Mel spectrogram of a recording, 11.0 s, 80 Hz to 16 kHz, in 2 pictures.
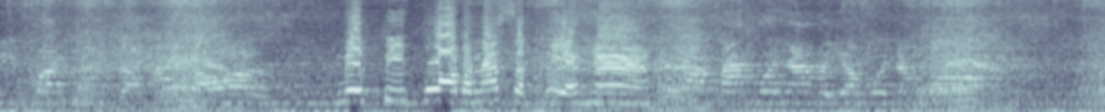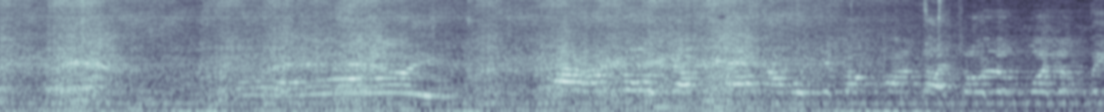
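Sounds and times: motorcycle engine idling: 0.0s - 11.0s
woman talking: 1.7s - 3.5s.

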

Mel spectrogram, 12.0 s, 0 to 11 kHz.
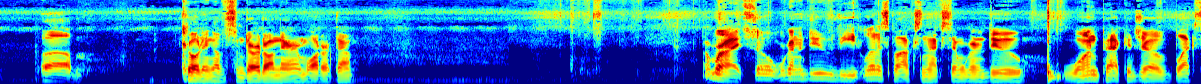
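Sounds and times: insects chirring: 0.0s - 12.0s.

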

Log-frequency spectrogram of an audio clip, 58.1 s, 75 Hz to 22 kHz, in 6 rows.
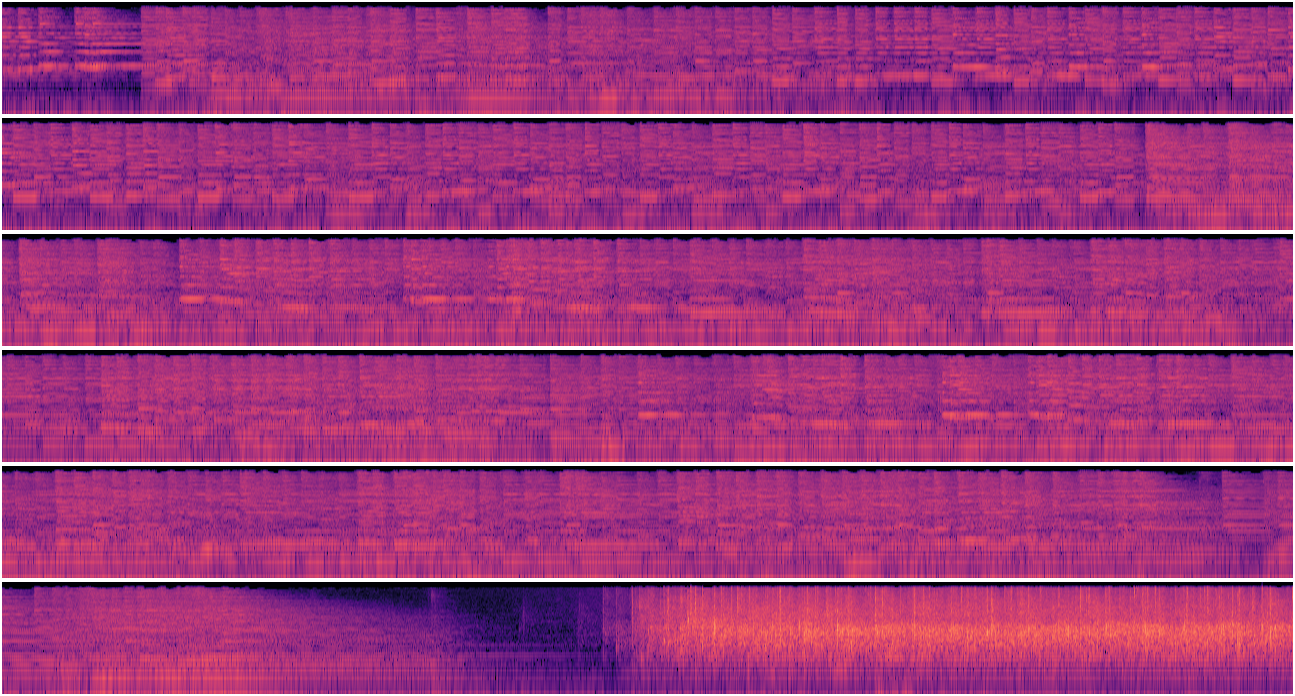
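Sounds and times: harpsichord playing rapid notes: 0.0s - 51.6s, 54.0s - 58.0s.

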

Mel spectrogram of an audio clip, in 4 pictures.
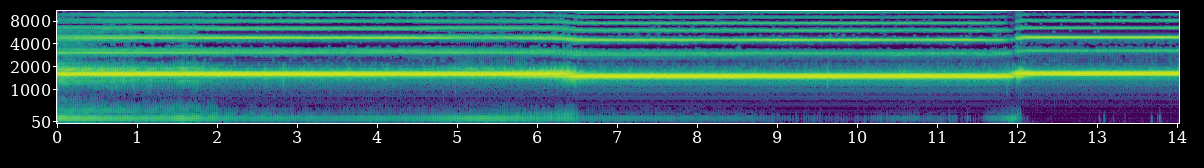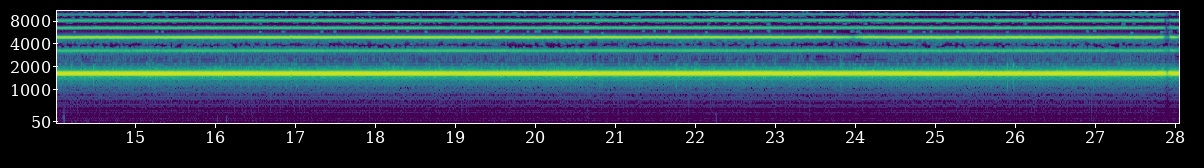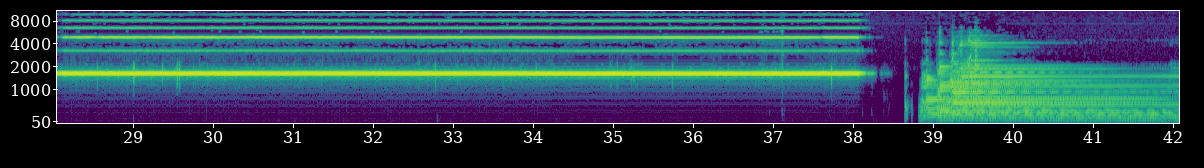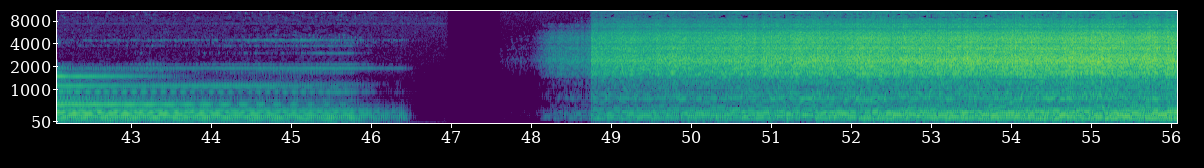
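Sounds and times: electric guitar feedback tone: 0.0s - 23.0s, 38.7s - 46.4s, 48.8s - 56.0s.

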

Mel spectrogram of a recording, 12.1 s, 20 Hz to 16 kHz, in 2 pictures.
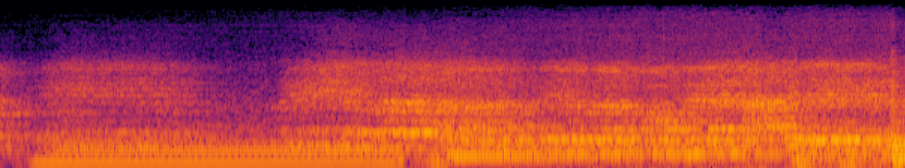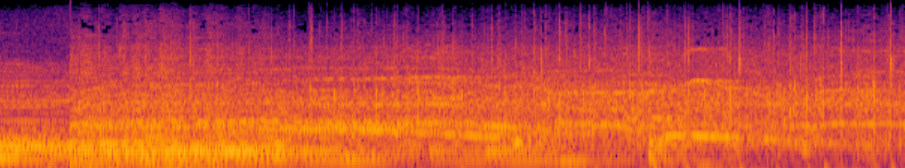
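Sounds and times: crowd singing together: 0.0s - 8.0s
acoustic guitar: 0.0s - 10.8s.

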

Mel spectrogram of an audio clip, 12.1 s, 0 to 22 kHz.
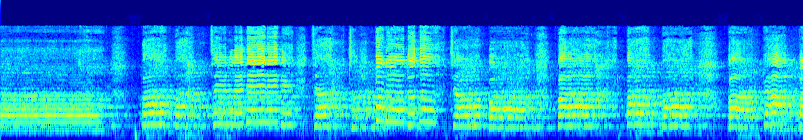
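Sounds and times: audience singing held notes: 0.0s - 12.0s.

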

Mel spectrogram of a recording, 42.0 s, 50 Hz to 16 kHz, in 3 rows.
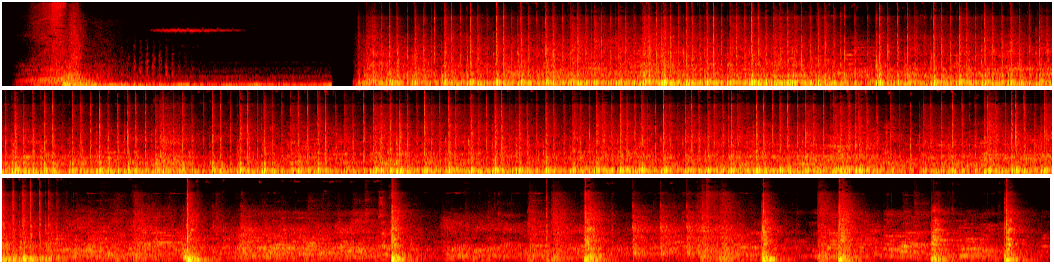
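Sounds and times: speed bag rattling rapid knocks: 4.7s - 28.9s.

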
